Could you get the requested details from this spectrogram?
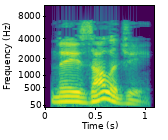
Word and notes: nasology: British English

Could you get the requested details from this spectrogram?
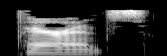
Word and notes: parents: British English

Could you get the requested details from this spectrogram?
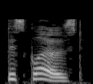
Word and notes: disclosed: British English

